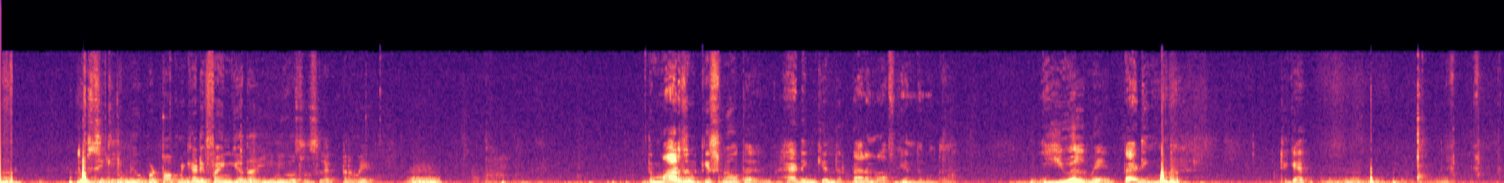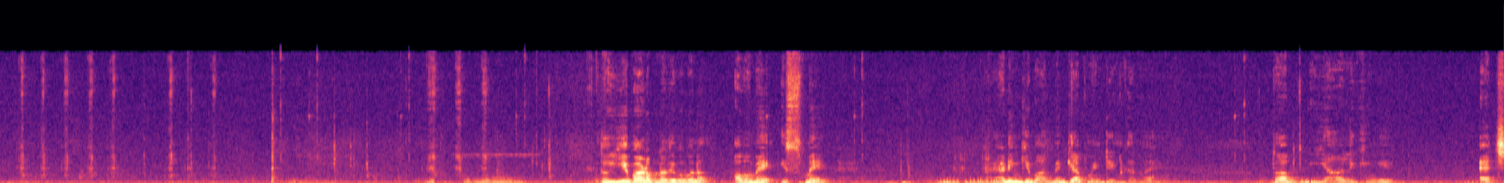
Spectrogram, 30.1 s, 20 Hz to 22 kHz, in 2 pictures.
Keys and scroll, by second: 1.1 alt+Tab, 2.4 ctrl+Home, 18.6 ctrl+s, 20.4 alt+Tab, 24.1 alt+Tab.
